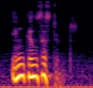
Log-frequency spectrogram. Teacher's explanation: the negative prefix, even though we write as in, is not na, is not a dental nasal. It is a velar nasal, which is like na.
